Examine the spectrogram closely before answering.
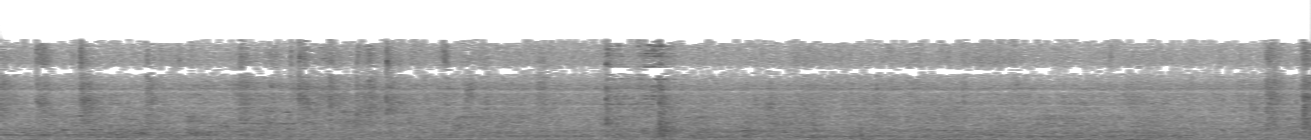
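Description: Food sizzles and clatters in a wok.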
